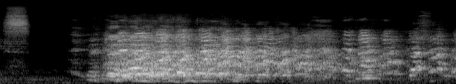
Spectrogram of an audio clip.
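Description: Several men laugh together.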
